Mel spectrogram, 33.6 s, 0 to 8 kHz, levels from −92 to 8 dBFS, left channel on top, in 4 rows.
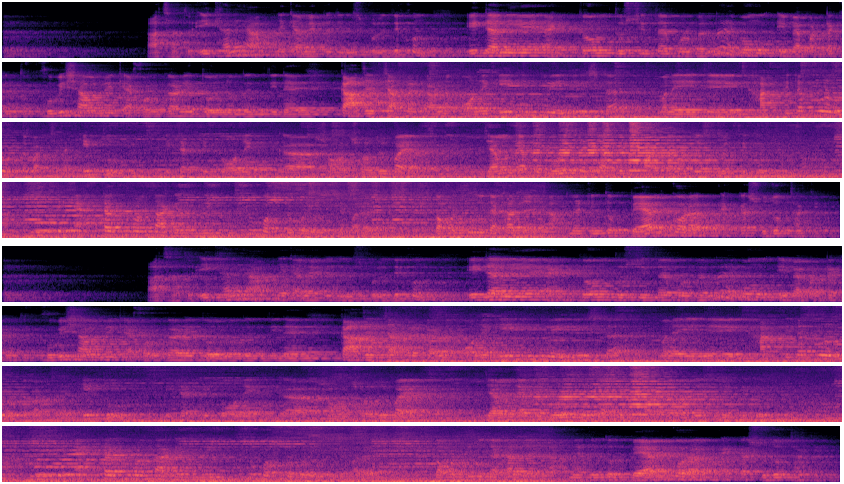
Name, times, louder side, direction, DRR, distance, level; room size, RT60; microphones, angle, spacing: voice 1, 1.5-4.3 4.6-18.0 18.4-21.0 21.6-24.7 25.2-29.0 29.5-33.4, left 1 dB, 35° left, -1 dB, 1.8 m, -31 dB
sound 1, 12.1-30.7, left 1 dB, 55° left, 2.0 m, -31 dB
16.5 x 10.5 x 5.2 m, 2.8 s
head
